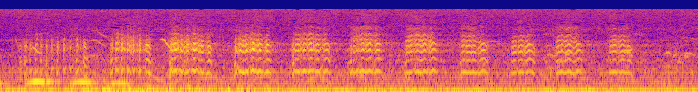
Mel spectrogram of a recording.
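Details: African jacana (Actophilornis africanus) calling: a quick run of nasal, squeaky notes, about three each second, over a steady low hum.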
